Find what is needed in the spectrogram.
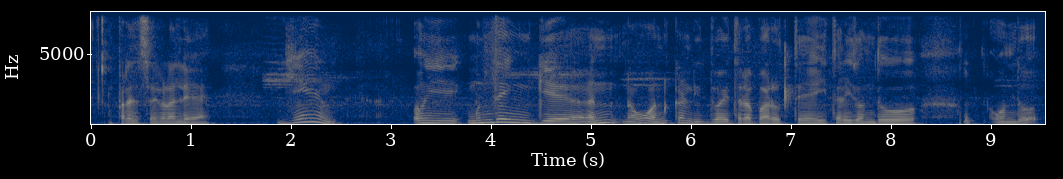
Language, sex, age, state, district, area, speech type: Kannada, male, 18-30, Karnataka, Mysore, rural, spontaneous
